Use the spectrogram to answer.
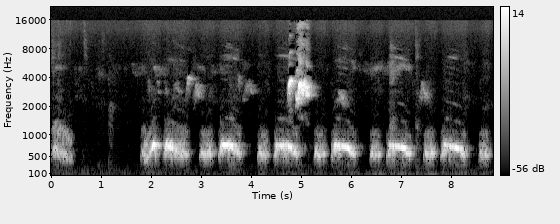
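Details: Spotted dove, Thokind voice, calling to provoke rival males: after a brief silence, a rhythmic string of low coos about once every half second, with a faint higher chirp from another bird.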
